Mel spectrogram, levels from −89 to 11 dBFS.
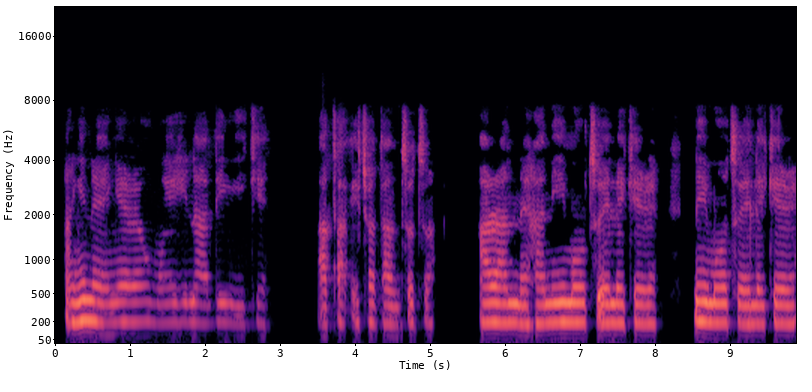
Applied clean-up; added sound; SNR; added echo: neural mask model Resemble Enhance denoiser.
